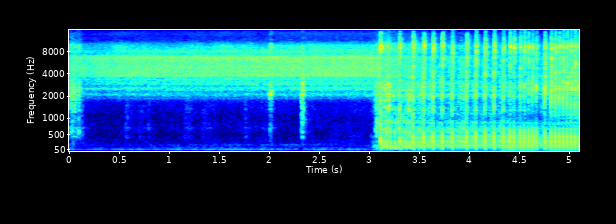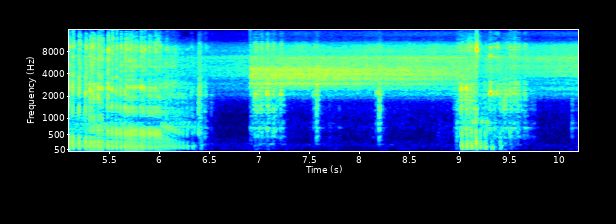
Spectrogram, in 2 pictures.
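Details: Vintage McCulloch 250 chainsaw running after a restoration: snaps to a high, busy rev for a few seconds, drops back cleanly, then blips again; revs evenly and healthy.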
